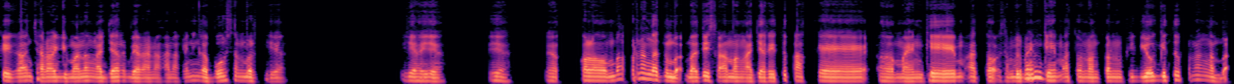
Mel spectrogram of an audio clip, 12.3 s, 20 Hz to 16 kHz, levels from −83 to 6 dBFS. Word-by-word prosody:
gimana 125 0 +1
cara 115 +1 +1
gimana 120 +2 +1
ngajar 120 +2 +3
biar 115 -1 +1
anak-anak 110 0 -8
ini 125 - -8
gak 110 -1 +1
bosen 135 +2 -1
berarti 110 -1 -2
ya? 105 - -13 1.2
Iya 130 -1 0
iya, 115 -1 +1 0.5
iya 130 -3 -3 0.4
iya 125 - -5 0.3
kalo 135 -1 +4 0.2
Mbak 170 - -3
pernah 180 +3 -3
gak 155 - +3
Mbak - - +2
berarti 120 +3 +3
selama 120 -1 +1
ngajar 115 +1 +1
itu 115 +7 0
pake, 130 -3 -3 0.4
eee, 120 -2 -4
main 110 0 +1
game 125 0 +5
atau 125 0 -1
sambil 120 0 +1
main 230 - +6
game 130 -9 0
atau 125 - -5
nonton 120 +1 -1
video 120 +1 +2
gitu 145 +3 0
pernah 155 +2 -10
gak 140 - -8
Mbak? - - -9
120 Hz, 190 wpm, -16 LUFS, 115-130 Hz, 1.2 s, main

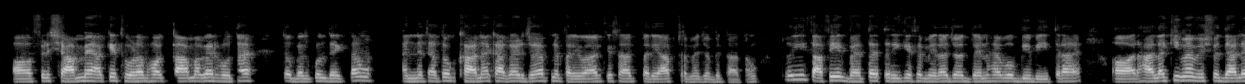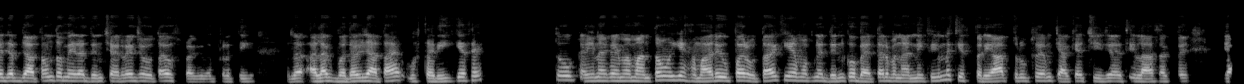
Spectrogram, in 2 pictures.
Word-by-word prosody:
अ, 130 +1 +3
फिर 155 - -2
शाम 140 -2 +4
में 165 0 +3
आके 155 +3 +2
थोड़ा 145 -1 +4
बहुत 150 0 0
काम 150 +1 +5
अगर 160 +1 +2
होता 145 +2 -1
है 170 - +1 0.3
तो 160 - -1
बिल्कुल 140 +2 -2
देखता 145 +3 -1
हूँ। 175 -1 -2 0.3
अन्यथा 145 +2 -2
तो 170 +1 +1
खाना 145 +2 +4
खाकर 150 -1 +2
जो 150 +2 -2
है 165 - +3
अपने 165 -1 -3
परिवार 130 0 +1
के 145 - -4
साथ 135 -2 0
पर्याप्त 130 +1 -1
समय 130 0 -6
जो 130 0 -6
बिताता 115 -2 -7
हूँ। 125 - -9 0.3
तो 210 - -1
ये 225 +1 -1
काफ़ी 145 +6 +5
एक 180 - +1
बेहतर 140 +4 +2
तरीक़े 150 -1 -1
से 155 - -3
मेरा 140 +1 0
जो 145 +1 -1
है 140 -1 -2
दिन 140 0 -2
है 145 - 0
वो 150 0 +1
अभी 140 0 -2
बीत 125 -1 -5
रहा 145 0 +2
है - - -2 0.4
और 130 +1 +5
हालाँकि 160 +6 +2
मैं 185 0 +4
विश्वविद्यालय 160 -1 +2
जब 165 -1 +1
जाता 155 +1 +3
हूँ 180 - -2
तो 185 - +1
मेरा 160 -2 +2
दिनचर्या 150 +1 -1
जो 160 0 -3
होता 150 +2 -2
है 165 - +4
उस 160 - -10
पर 130 -1 -2
भी 130 0 -9
प्रति 135 +1 -9 0.4
जो 140 - -3
है 145 - +2
अलग 155 +1 +3
बदल 145 +3 +1
जाता 155 0 +4
है 190 - +3
उस 145 -5 -10
तरीक़े 145 +4 0
से। 195 +2 -3 0.8
तो 200 -1 0
कहीं 155 +1 -2
न 165 0 0
कहीं 170 -1 +1
मैं 165 0 0
मानता 160 +1 +1
हूँ 195 0 +2
ये 200 +1 +2
हमारे 150 +4 +2
ऊपर 175 +1 +4
होता 155 +1 +1
है 175 - +3
कि 195 0 -2
हम 180 -2 0
अपने 165 +1 -3
दिन 145 +2 -2
को 175 - +3
बेहतर 145 +4 +1
बनाने 150 -2 -2
के 165 +4 -5
लिए 180 - -3
ना 220 - -2
किस 175 -1 -3
पर्याप्त 150 +3 +2
रूप 155 -1 -6
से 170 -2 0
हम 165 - -3
क्या-क्या 145 0 -2
चीज़ें 150 0 -5
ऐसी 145 +2 -7
ला 135 -1 +2
सकते 140 +2 -7
हैं, 150 - -7 0.4
या - - +2
150 Hz, 260 wpm, -22 LUFS, 140-165 Hz, 0.8 s, काम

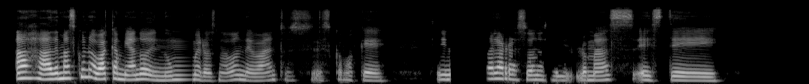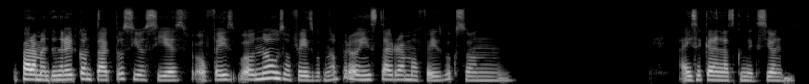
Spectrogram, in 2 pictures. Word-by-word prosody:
Ajá, 275 -3 +6
además 275 +3 +6
que 350 - -2
uno 325 -6 +3
va 250 +1 +8
cambiando 240 -2 +2
de 220 -4 +1
números, 200 -2 -4
¿no?, 180 - -7
a - - -6
donde 205 -3 -3
va, 175 +1 -4
entonces 195 -2 -14
es 190 - -13
como 195 - -12
que 175 -2 -4 0.5
tienes 225 0 -1 0.3
toda 260 0 0
la 265 - +6
razón, 215 -2 -2
o 210 - -5
sea 195 -1 -11 0.2
lo 195 - -2
más, 200 +2 -3
este 180 -3 -2 1.1
para 235 -2 +9
mantener 210 0 +1
el 225 0 +2
contacto 235 -1 0
sí 235 -3 -3
o - - -5
sí, 200 -1 -4
es 195 0 -1
o - - -3
Face 220 +1 -1
no 260 +5 +3
uso 245 -5 +2
Facebook, 195 -3 -2
¿no?, 205 +5 -6
pero - - +1
Instagram 220 0 -1
o 200 - -5
Facebook 195 +3 -5
son 185 - -7 1.6
Ahí 195 - 0
se 210 +1 -2
quedan 205 -2 +3
las 185 0 -2
conexiones. 180 - -4
205 Hz, 180 wpm, -22 LUFS, 190-225 Hz, 1.6 s, para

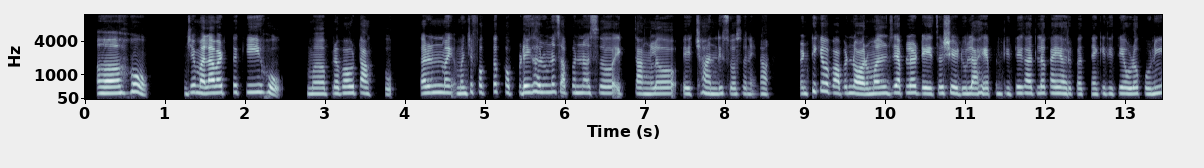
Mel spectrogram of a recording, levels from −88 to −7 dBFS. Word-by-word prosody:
अ, - - -1 0.4
हो. 315 -1 +5
म्हणजे 245 +4 -8
मला 255 -1 +7
वाटतं, 270 +1 +2
की 290 0 +2
हो. 260 - +1 0.4
म 230 0 0
प्रभाव 255 +1 +1
टाकतो. 235 -4 -3 0.4
कारण 265 +3 +2
म्ह 275 - +3
म्हणजे 240 +4 -1
फक्त 280 +2 -5
कपडे 270 0 +2
घालूनच 290 0 0
आपण 265 +1 -3
असं 260 -1 -2
एक - - -3
चांगलं, 235 0 -1
एक 230 -1 -2
छान 240 -4 0
दिसतो 230 0 -4
असं 225 +1 -7
नाही 220 0 -9
ना. 225 - -5
हां 215 - -5 0.4
पण - - -1
ठीक 330 +1 -2
आहे, 330 - +4
बाबा 265 -4 -2
आपण 255 +1 -1
नॉर्मल 240 +1 +4
जे 275 - +3
आपलं 265 +1 +3
डेचं 235 +1 +2
शेड्यूल 235 -2 +2
आहे, 230 0 +2
पण 230 +1 -9
तिथे 235 +2 -3
घातलं 250 0 -1
काही 250 -1 +2
हरकत 230 -2 -2
नाही, 220 -1 -4
की 235 +2 -8
तिथे 230 +1 -3
एवढं 230 0 +2
कोणी 230 +4 -1
245 Hz, 215 wpm, -25 LUFS, 230-265 Hz, 0.4 s, मला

